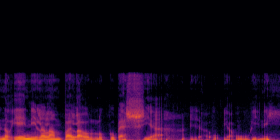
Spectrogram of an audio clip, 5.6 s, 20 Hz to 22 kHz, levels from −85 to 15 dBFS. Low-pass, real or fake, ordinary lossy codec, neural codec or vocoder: none; fake; none; vocoder, 22.05 kHz, 80 mel bands, WaveNeXt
